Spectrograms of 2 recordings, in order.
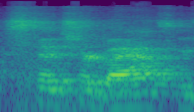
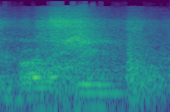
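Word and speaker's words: Stcherbatsky: Here's a quote from a philosopher named, it looks like Stitcher-Batsky, but his name's pronounced Cherbatsky.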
